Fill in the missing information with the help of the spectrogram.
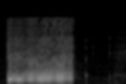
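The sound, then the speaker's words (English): One loud, drawn-out fart with a buzzing, wavering tone lasting nearly a second, then a couple of faint small noises. “Oh, he farted!”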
